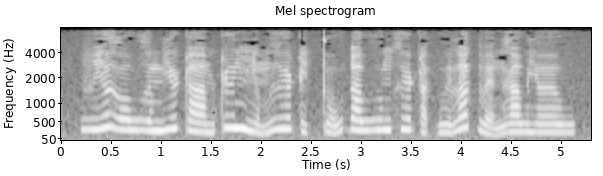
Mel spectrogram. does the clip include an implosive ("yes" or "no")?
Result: yes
